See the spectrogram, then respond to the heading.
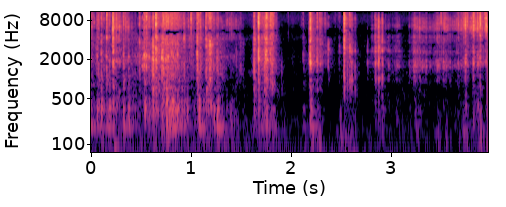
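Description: A utility knife blade scrapes across a solid rectangular bar of dry pale yellow soap with a grid-scored surface, held in the palm. It makes crisp, bright, dry scratching and crackling strokes in irregular bursts, with a short, dead decay and little low end.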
